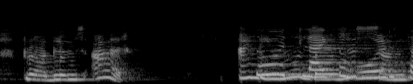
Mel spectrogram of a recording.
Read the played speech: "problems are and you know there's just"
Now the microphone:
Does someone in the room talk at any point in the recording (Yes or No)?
Yes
